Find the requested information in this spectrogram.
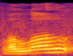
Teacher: واللہ لام اسم جلالہ کو موٹا پڑھیں گے کیونکہ اس سے پہلے واو پر زبر آئی ہے. واللہ تشدید بھی پر ہے، کھڑا زبر بھی پر ہے، ہا اقصى حلق سے.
